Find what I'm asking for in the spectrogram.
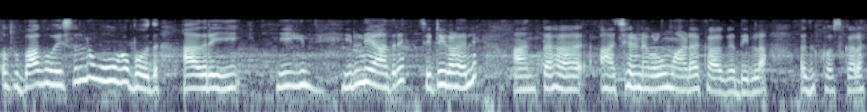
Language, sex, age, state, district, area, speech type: Kannada, female, 18-30, Karnataka, Bellary, rural, spontaneous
